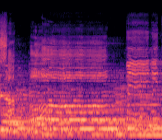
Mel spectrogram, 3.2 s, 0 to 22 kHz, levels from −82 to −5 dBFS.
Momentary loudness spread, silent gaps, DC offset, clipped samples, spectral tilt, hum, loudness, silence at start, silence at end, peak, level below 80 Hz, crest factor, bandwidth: 2 LU; none; under 0.1%; under 0.1%; -5 dB/octave; none; -20 LUFS; 0 s; 0 s; -6 dBFS; -44 dBFS; 12 dB; 15.5 kHz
